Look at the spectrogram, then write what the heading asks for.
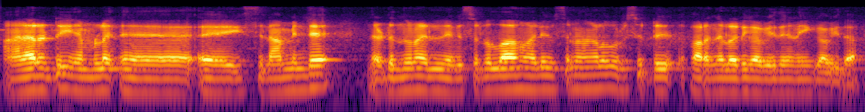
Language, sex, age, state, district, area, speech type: Malayalam, male, 18-30, Kerala, Palakkad, rural, spontaneous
